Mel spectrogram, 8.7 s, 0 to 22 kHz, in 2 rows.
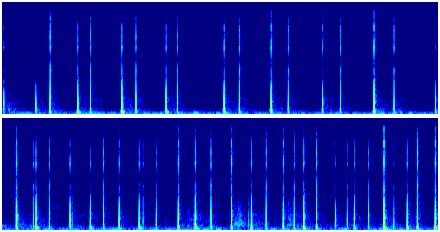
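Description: Long fingernails tap on miniature plastic drinking glasses, making about 46 sharp, dry clicks in a quick, uneven rhythm. Each tap is bright and crisp and dies away almost at once, with no ringing, over a quiet background.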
